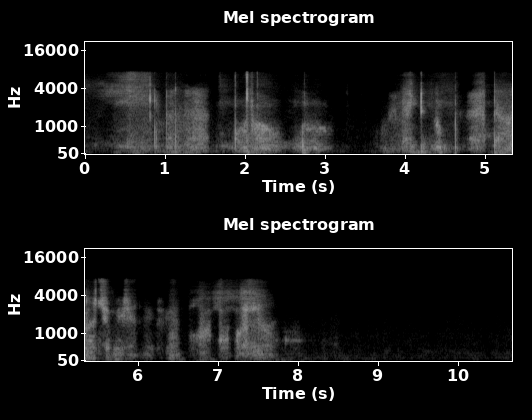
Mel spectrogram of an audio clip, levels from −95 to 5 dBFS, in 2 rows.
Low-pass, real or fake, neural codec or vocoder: 7.2 kHz; fake; codec, 44.1 kHz, 2.6 kbps, DAC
